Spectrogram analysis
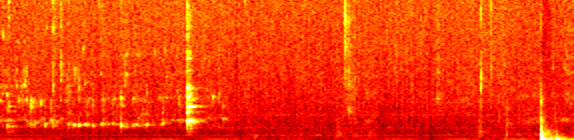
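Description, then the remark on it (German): Wine trickles and drips into a glass, with a bright glassy clink partway through and a louder, heavier splash at the end. No one speaks. “Wenn du zügig gießt und zügig absetzt, tropft sie nicht.”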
